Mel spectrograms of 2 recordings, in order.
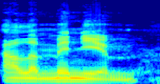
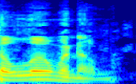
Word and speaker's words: aluminium: you guys do finding a way to correctly pronounce the word aluminium how do you say it's aluminum it is in America say say how do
